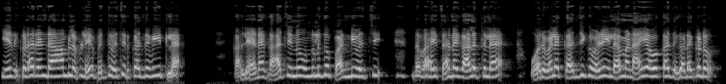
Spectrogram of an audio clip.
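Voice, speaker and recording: A woman voicing a sharp-tongued elderly village mother-in-law in a cartoon, nagging with a Kanyakumari Tamil accent. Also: very high-pitched, fast. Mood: complaining. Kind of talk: cartoon voice acting.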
